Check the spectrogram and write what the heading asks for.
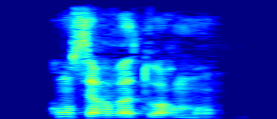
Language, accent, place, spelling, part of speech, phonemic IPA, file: French, France, Lyon, conservatoirement, adverb, /kɔ̃.sɛʁ.va.twaʁ.mɑ̃/, LL-Q150 (fra)-conservatoirement.wav
- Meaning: conservatively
